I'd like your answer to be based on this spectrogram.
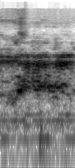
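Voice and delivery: short laugh at own joke; amused laugh. Real, not acted. Comic laughing at his own joke, chuckling.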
